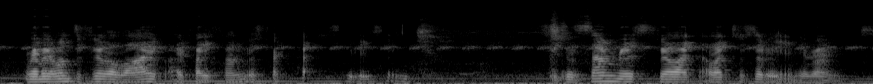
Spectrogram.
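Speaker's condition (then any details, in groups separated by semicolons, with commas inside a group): Duchenne muscular dystrophy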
